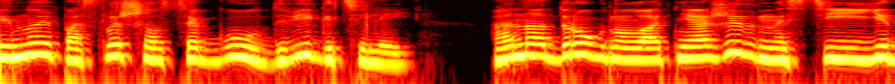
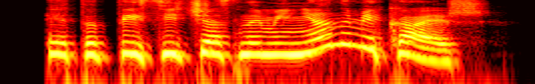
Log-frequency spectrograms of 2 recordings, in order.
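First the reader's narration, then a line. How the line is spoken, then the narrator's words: Angry shout. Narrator (Russian): Зло крикнула ему Кристина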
